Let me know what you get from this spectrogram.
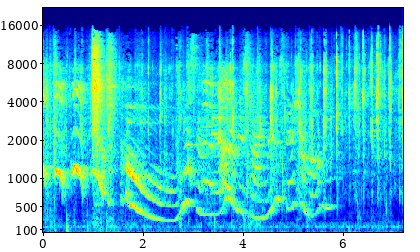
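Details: Playful Labrador Retriever puppies from Sadie's litter of six in their play room; a long tonal whine slides downward, then wavers up and down in rolling swoops, with faint pawing clicks and scuffling behind.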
